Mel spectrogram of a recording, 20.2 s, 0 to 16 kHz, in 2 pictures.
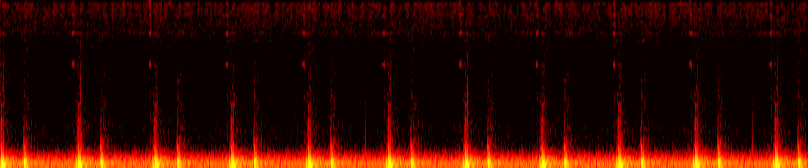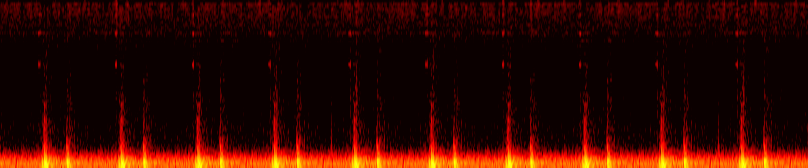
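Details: Steady paired low thumps of a heartbeat at about 62 beats per minute, regular rhythm, in a 42-minute relaxation/sleep recording; heartbeat sounds.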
